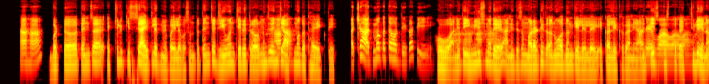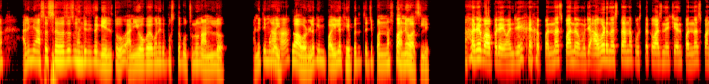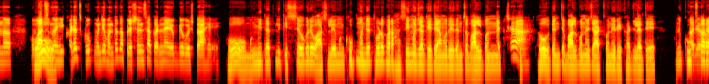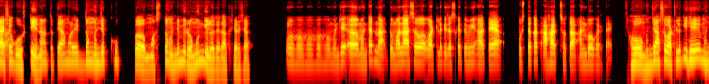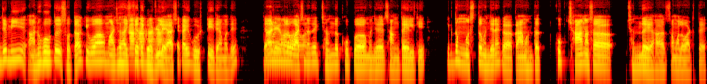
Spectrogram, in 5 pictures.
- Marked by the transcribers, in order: other background noise; laughing while speaking: "अरे बापरे!"; chuckle; tapping
- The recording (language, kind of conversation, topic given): Marathi, podcast, एखादा छंद तुम्ही कसा सुरू केला, ते सांगाल का?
